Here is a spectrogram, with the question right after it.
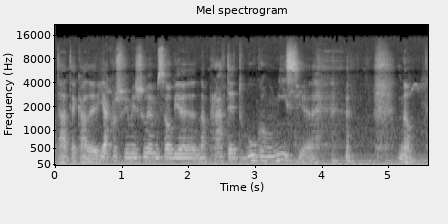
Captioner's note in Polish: śmiech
